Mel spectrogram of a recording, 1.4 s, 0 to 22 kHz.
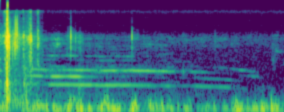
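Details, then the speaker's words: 1999-2000 Suzuki Grand Vitara 2.5L with overheating complaint, belt removed and water pump spun by hand: thin steady whine sagging in pitch as it coasts; free-spinning worn water pump bearing. "of all that's a free spinning water pump that's bad second of all if you can hear it you hear it whining in there"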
